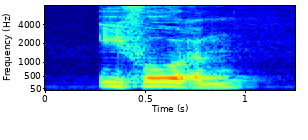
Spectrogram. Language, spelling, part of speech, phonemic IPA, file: Dutch, ivoren, adjective / noun, /iˈvorə(n)/, Nl-ivoren.ogg
- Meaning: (adjective) ivory; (noun) plural of ivoor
